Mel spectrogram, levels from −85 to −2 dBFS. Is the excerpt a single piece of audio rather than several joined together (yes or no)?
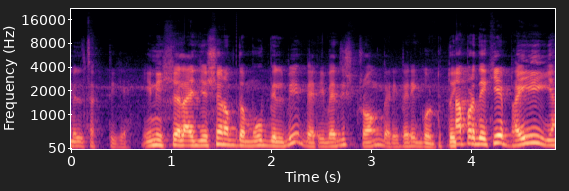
no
